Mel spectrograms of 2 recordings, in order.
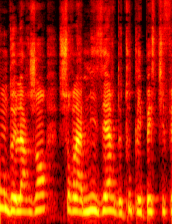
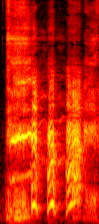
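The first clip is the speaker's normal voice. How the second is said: high-pitched burst of real laughter. Real, not acted. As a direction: cracks up in a sudden high laugh. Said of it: "mais là j'ai un fou rire". (éclat de fou rire aigu)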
